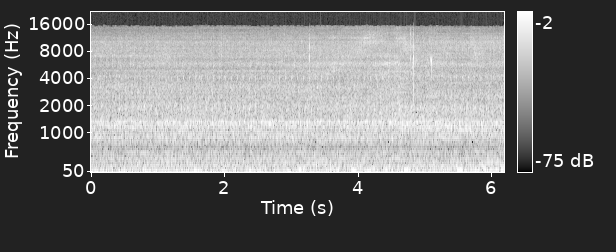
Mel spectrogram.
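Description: Honda motorcycle's engine idling at a standstill: a steady low rumble.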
